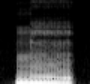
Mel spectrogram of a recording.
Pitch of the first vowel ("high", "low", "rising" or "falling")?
low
